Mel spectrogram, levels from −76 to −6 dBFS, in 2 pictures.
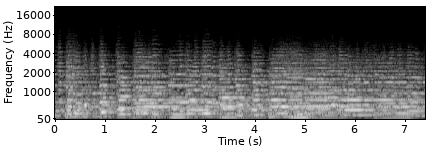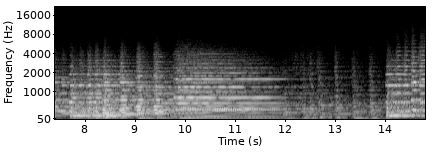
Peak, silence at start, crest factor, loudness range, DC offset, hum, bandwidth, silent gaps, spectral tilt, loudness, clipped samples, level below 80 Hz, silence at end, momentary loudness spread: -8 dBFS; 0 s; 16 dB; 7 LU; under 0.1%; none; 9.4 kHz; none; -7.5 dB/octave; -22 LUFS; under 0.1%; -46 dBFS; 0 s; 17 LU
